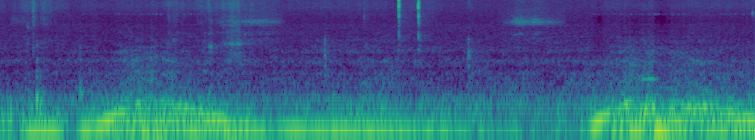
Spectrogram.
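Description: Steady low rumble of an Audi engine in comfort drive mode from inside the cabin, rising and falling smoothly as it revs, with a few faint clicks and no talking.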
